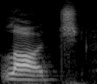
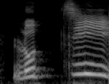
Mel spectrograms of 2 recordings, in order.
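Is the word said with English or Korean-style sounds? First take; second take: English; Korean-style. First: It is said with natural English sounds. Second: It is said with Korean-style syllables and vowels. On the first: The speaker calls it right. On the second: The speaker calls it wrong.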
